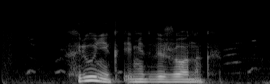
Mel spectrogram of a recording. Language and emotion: Russian, neutral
